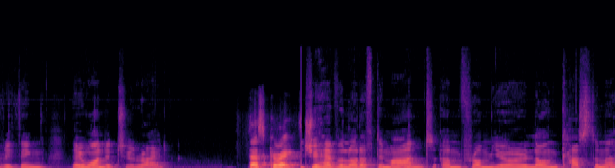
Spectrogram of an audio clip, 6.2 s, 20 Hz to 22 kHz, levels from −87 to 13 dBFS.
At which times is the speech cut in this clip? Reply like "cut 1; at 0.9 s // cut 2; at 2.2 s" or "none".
cut 1; at 3.0 s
